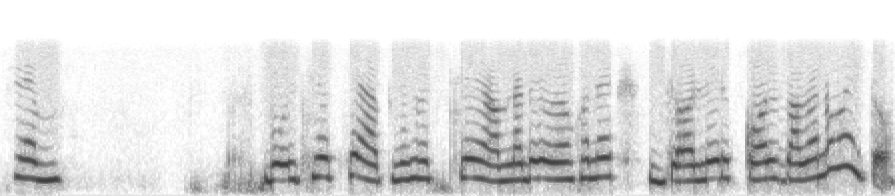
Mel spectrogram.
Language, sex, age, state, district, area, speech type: Bengali, female, 30-45, West Bengal, Bankura, urban, conversation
